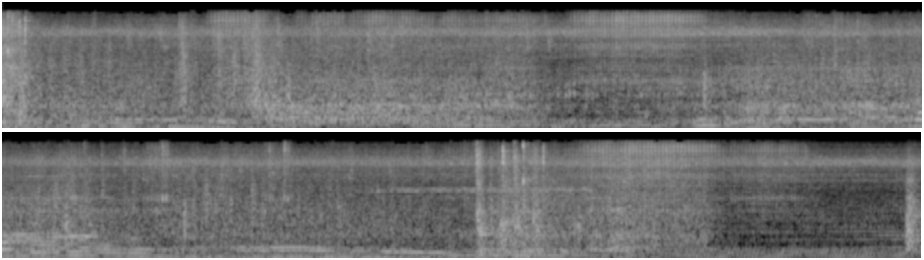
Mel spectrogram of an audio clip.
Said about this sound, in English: You can hear the engine steaming away.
